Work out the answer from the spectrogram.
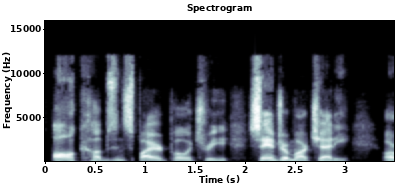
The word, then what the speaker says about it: Marchetti: Sandra Marchetti, or Marchetti is how you say her name.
